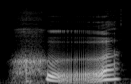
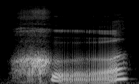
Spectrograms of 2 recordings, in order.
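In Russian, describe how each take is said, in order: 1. Тон опускается, а потом поднимается. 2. Тон опускается, а потом поднимается.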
